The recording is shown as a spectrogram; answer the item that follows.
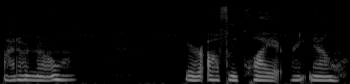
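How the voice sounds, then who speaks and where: A woman performs a young female thief of the shadow folk in a fantasy audio drama. Her medium-pitched voice is soft and tender, often easing into a breathy murmur. She sounds teasing and sure of herself, yet protective of the one she speaks to. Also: level tone, unhurried, lightly acted. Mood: playful, confident, then hushed, worried. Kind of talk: intimate fantasy audio roleplay acting.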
